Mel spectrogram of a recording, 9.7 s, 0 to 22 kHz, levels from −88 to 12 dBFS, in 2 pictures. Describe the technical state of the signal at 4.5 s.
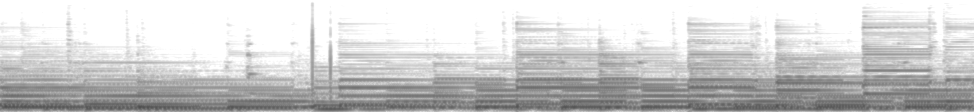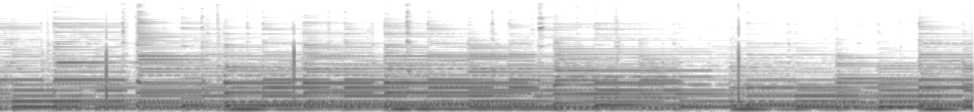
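At 4.5 s the signal is intact, with no dropout, clipping, distortion or other technical fault audible at that point.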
